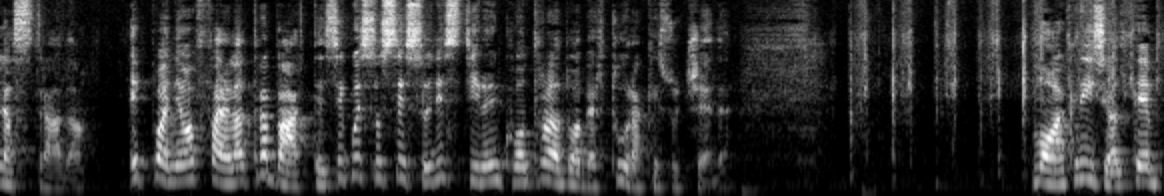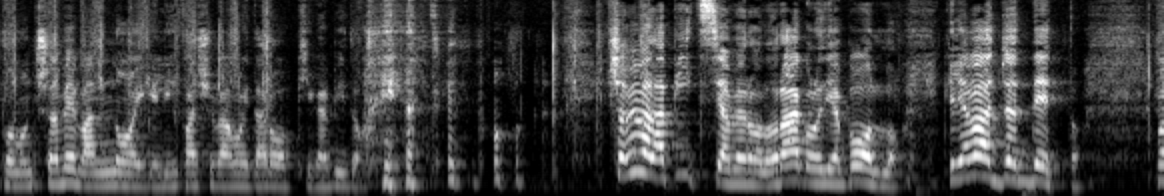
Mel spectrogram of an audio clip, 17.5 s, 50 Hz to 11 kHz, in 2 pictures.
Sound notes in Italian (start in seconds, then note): 11.4 risate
